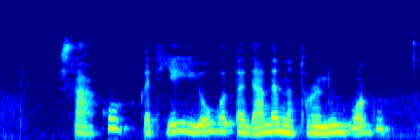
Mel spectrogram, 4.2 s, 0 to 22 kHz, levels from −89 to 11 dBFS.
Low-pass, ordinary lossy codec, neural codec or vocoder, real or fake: 7.2 kHz; Opus, 24 kbps; codec, 16 kHz, 4 kbps, FunCodec, trained on LibriTTS, 50 frames a second; fake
